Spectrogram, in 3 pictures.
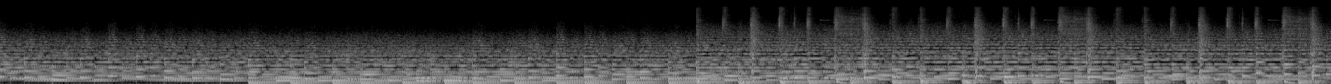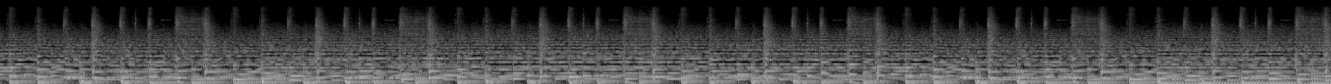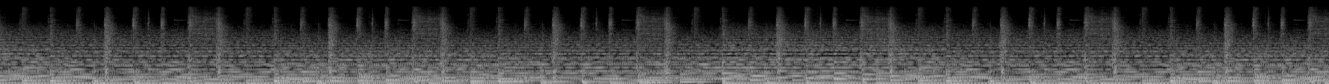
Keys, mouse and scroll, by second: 0.6 click, 2.1 click, 3.8 Return, 7.8 click, 8.9 ctrl+click, 11.3 click, 12.9 click, 18.3 click, 18.9 click, 20.1 click, 22.7 click, 25.3 click, 26.4 click, 29.9 click, 36.2 click, 37.3 click.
